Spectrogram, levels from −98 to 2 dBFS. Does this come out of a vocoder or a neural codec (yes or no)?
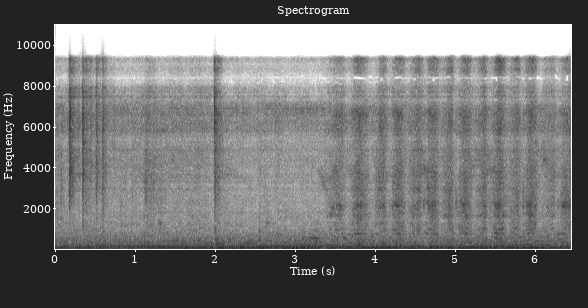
yes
